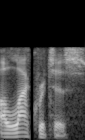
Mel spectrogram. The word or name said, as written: alacritous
